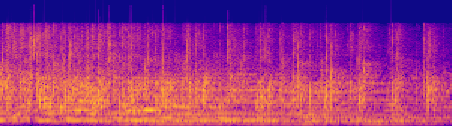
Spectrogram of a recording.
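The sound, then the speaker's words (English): Audience applause from the clapping scene of the film Birdemic: many hands clapping in a dense, continuous wash of sound that holds at a fairly loud level for several seconds, with a few sharper individual claps standing out. “More people clapping. Then it stops and it's the same people starting clapping again.”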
